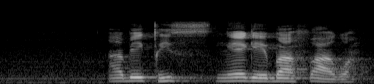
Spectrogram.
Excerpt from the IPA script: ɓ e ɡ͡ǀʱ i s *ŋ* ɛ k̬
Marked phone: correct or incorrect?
correct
